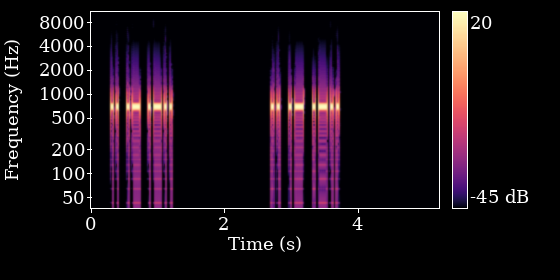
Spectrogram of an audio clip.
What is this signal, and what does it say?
Morse code, heard as a keyed tone, about 26 wpm, 700 Hz. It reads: IAL IAL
